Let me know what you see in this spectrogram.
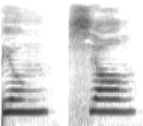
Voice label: "bing1xiang1", Chinese; 冰箱; (danh từ) tủ lạnh; Giáo trình chuẩn HSK3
